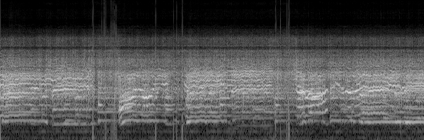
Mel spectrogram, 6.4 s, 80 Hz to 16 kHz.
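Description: Music from a 1903 acoustic phonograph recording, thin and narrow in range, with a handful of sharp clicks of surface noise breaking through it.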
